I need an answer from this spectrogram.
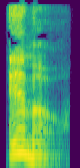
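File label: "ammo", English, British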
